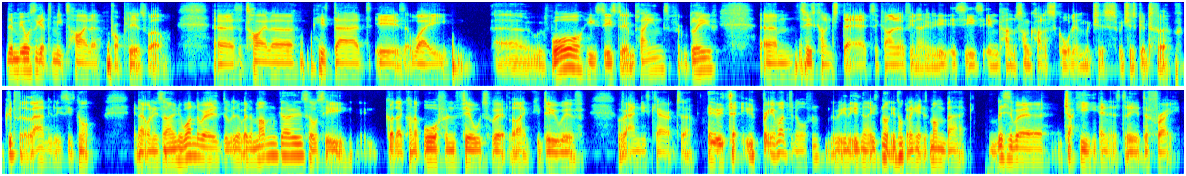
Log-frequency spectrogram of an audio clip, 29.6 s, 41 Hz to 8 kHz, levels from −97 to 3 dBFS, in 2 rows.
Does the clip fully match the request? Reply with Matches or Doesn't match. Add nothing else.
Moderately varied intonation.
Matches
